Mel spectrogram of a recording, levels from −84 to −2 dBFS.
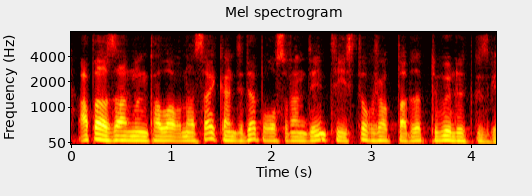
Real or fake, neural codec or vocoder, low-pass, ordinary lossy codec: fake; codec, 16 kHz, 1.1 kbps, Voila-Tokenizer; none; none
